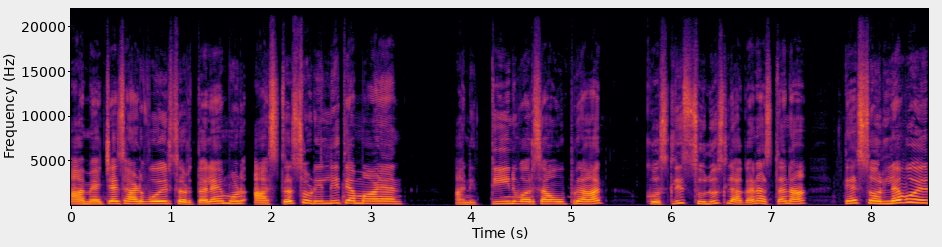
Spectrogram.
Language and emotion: Goan Konkani, surprised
